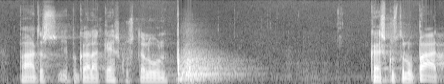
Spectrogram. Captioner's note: Nuijan kopautus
